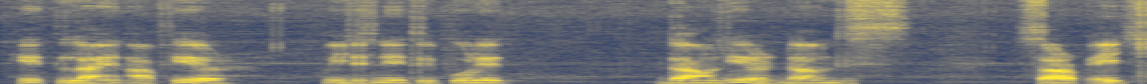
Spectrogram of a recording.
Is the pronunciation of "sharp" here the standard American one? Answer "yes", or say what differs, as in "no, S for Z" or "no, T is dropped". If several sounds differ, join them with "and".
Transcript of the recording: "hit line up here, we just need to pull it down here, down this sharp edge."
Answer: no, S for SH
